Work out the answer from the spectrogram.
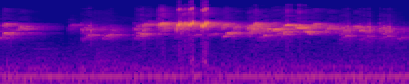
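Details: Red-whiskered bulbul singing in competition style while running along the perch, starting with soft chattering notes and building into a loud, dense, bubbling warble that carries on to the end over a faint hum.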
